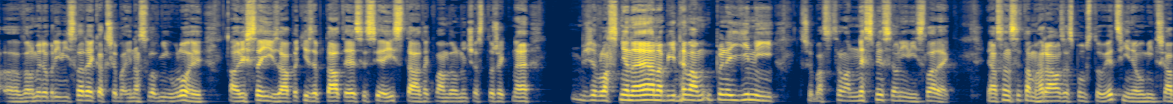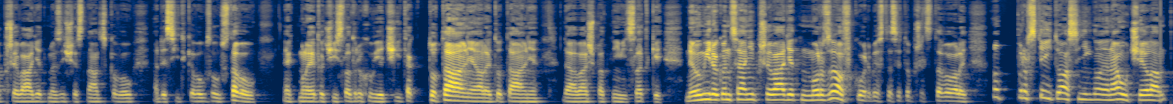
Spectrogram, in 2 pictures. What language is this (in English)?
Czech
